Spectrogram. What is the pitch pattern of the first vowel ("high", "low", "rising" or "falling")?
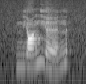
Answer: rising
